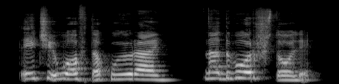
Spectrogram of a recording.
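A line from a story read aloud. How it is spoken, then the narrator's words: Creaky old man's voice. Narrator (Russian): проскрипел старик, не оборачиваясь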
